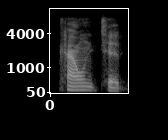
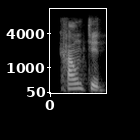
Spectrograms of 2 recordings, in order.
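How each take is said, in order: First: The ending is a full id syllable. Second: The ending is a bare t sound, no vowel. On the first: The speaker calls it right. "es id la terminación" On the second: The speaker calls it wrong. "No es un sonido de T tampoco"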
